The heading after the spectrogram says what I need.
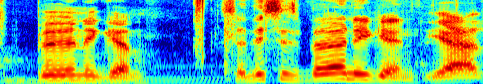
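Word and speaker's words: Bönigen: Now you told me earlier how to pronounce this, right? Bernegen.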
